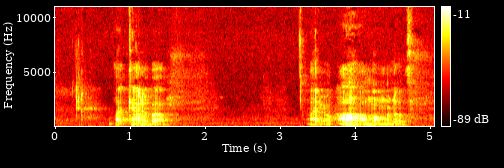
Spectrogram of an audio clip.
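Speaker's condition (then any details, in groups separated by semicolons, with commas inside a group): ALS; soft spoken, swallowing getting harder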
